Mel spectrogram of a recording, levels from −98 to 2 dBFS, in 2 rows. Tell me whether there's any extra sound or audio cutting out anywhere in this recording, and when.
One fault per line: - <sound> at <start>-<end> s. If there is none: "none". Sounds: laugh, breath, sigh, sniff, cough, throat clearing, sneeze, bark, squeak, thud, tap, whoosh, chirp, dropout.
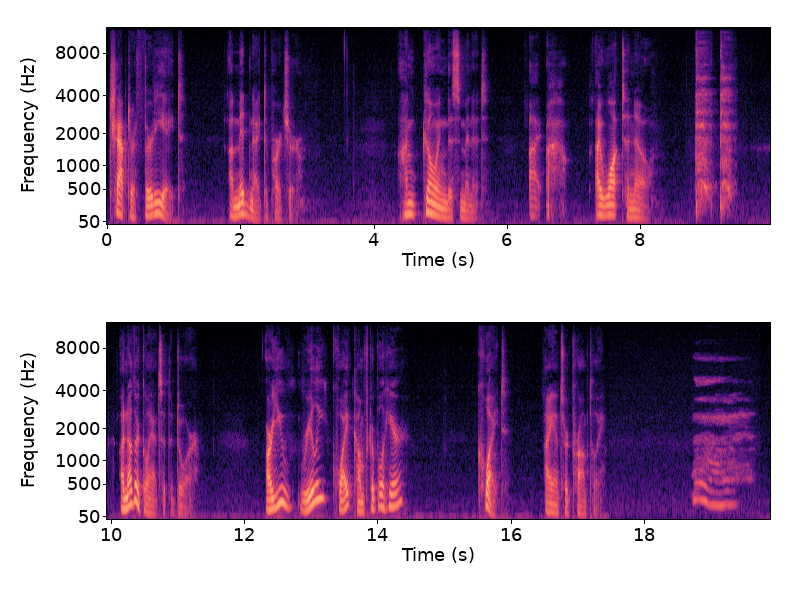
- cough at 8.8-9.5 s
- sigh at 18.7-19.7 s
